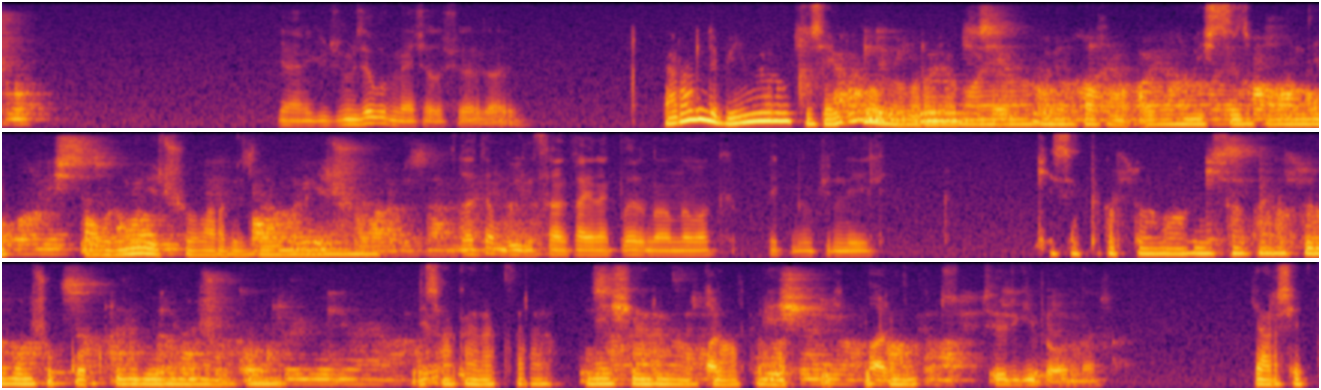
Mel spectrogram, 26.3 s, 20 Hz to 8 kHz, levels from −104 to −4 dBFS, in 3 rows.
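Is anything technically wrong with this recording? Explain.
Yes, echo leak: a far end on loudspeaker likely had an echo canceller that let its microphone pick-up return into the call. A copy of the speech trails it by about 1.1 s at 0–0.37 s, 5.3–12.41 s, 16.79–20.59 s, 21.4–22.28 s, 22.56–24.29 s and 24.46–25.09 s. The copy is mostly only slightly quieter than the speech, fainter at 21.4 s and much fainter at 24.46 s.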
